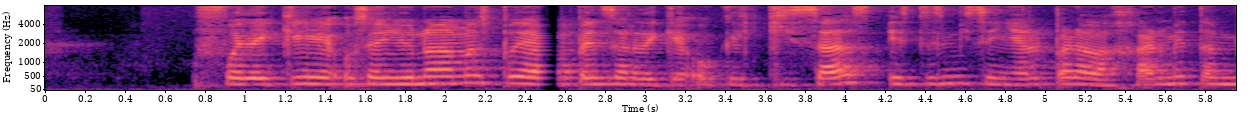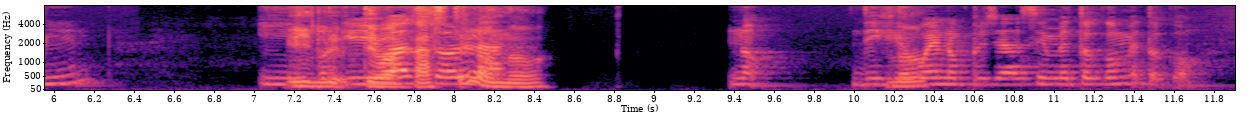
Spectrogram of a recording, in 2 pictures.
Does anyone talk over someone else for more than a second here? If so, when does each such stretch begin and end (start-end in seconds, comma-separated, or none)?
7.2-8.4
